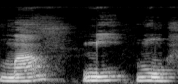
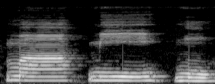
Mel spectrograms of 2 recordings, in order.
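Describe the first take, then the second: First: Each syllable is said gently and evenly. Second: Each syllable is stretched out long. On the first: The speaker calls it right. "नरमी से और आराम से" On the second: The speaker calls it wrong. "ना ही लंबा करना है"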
